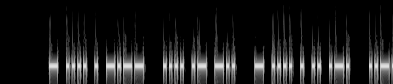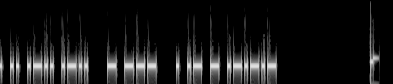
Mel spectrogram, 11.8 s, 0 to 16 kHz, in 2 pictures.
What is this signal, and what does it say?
Morse code, heard as a keyed tone, about 28 wpm, 700 Hz. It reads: THEY HAD THEIR FILL TO EAT.
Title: Sentences from Top 1000 Words - Review Part 3 - 28wpm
